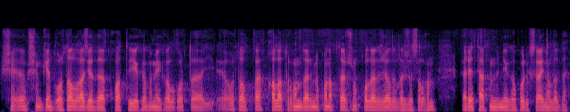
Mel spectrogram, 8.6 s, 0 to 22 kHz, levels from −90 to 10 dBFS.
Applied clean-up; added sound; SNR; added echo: neural mask model Resemble Enhance denoiser.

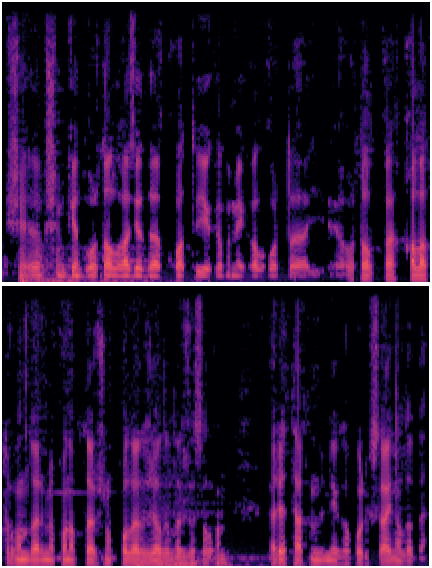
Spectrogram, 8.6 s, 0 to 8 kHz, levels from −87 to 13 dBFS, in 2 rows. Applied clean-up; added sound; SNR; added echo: classical method spectral subtraction.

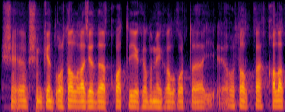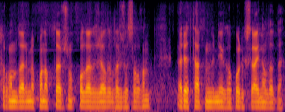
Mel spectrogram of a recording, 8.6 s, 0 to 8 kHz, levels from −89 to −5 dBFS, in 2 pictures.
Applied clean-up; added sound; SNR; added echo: neural separator model SepFormer DNS4.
